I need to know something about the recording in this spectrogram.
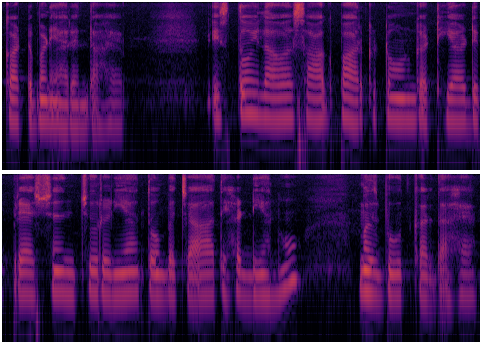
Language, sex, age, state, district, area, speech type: Punjabi, female, 45-60, Punjab, Amritsar, urban, spontaneous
